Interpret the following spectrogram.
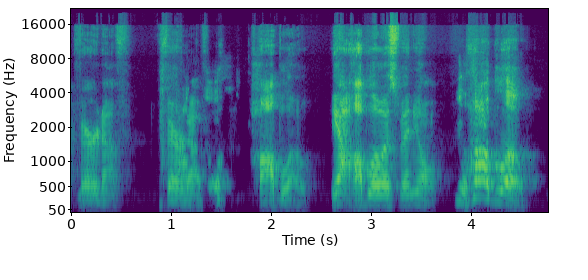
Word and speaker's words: hablo: Yeah, hablo español. Yeah, hablo español. Hablo. Yo. You don't pronounce the H. It's not hablo. Yeah, it's like Hablo. It's like Pablo.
